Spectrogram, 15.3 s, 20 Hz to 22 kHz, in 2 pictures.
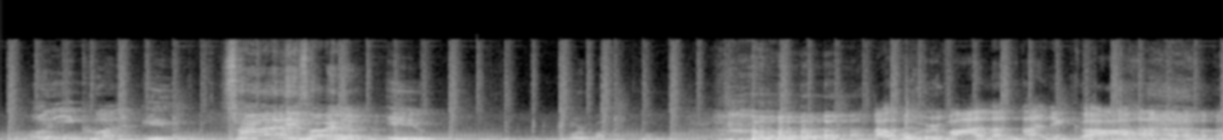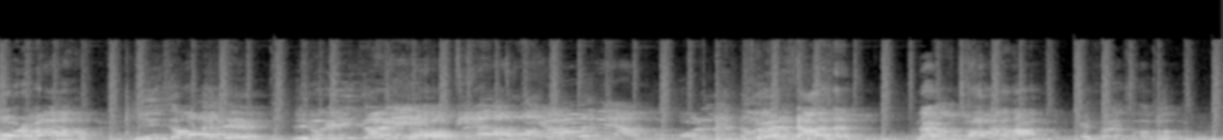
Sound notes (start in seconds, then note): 0.1 speaks in Korean; 4.6 laughs; 4.6 speaks in Korean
